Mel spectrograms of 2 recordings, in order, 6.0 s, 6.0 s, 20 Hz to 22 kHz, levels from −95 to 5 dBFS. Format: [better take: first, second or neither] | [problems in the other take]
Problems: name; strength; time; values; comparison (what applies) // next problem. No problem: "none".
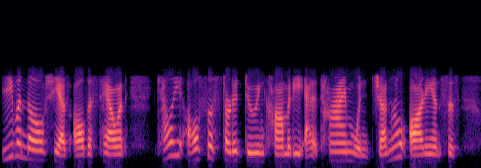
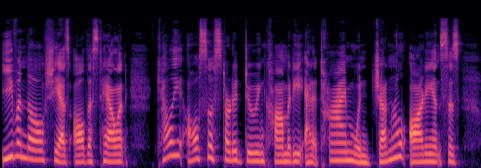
second | phone-call audio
